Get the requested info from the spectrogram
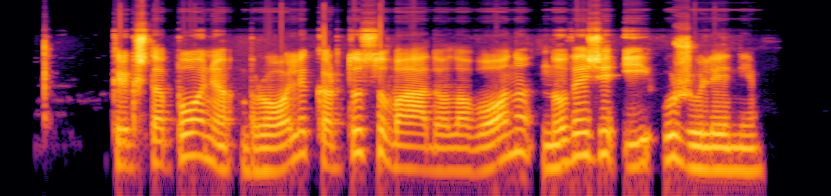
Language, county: Lithuanian, Panevėžys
